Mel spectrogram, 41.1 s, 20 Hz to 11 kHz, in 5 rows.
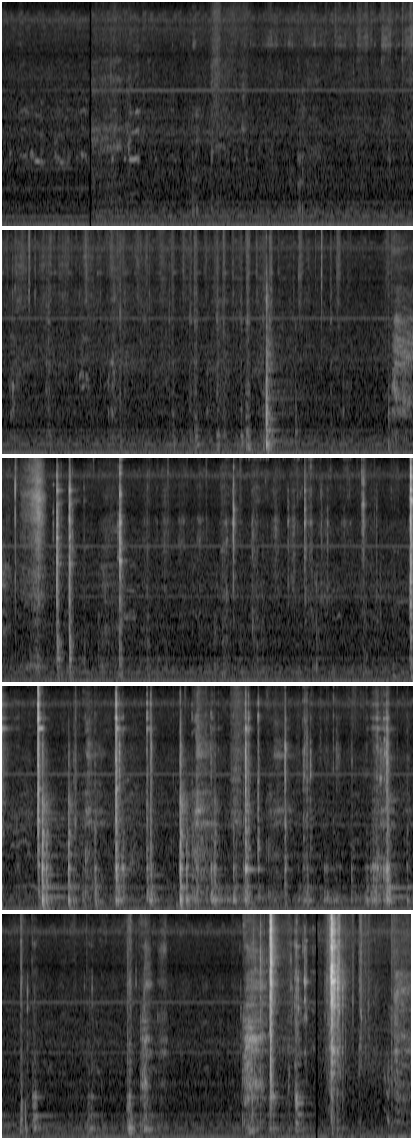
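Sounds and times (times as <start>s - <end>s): metal tools clinking and scraping: 28.7s - 32.8s, 38.2s - 40.0s.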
